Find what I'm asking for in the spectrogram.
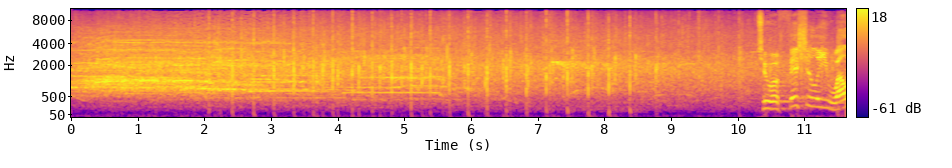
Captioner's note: cheers and applause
